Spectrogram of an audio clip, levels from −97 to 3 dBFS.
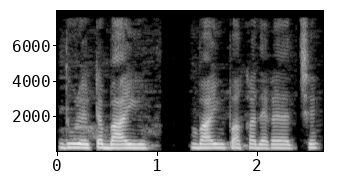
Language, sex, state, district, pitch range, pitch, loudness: Bengali, female, West Bengal, Jhargram, 200-210 Hz, 210 Hz, -16 LUFS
